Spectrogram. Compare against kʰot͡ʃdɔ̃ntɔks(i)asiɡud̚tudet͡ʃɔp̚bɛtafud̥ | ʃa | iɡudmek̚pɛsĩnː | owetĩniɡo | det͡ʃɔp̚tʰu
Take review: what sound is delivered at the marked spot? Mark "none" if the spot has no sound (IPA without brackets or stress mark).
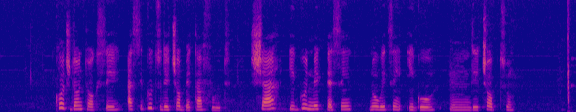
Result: e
